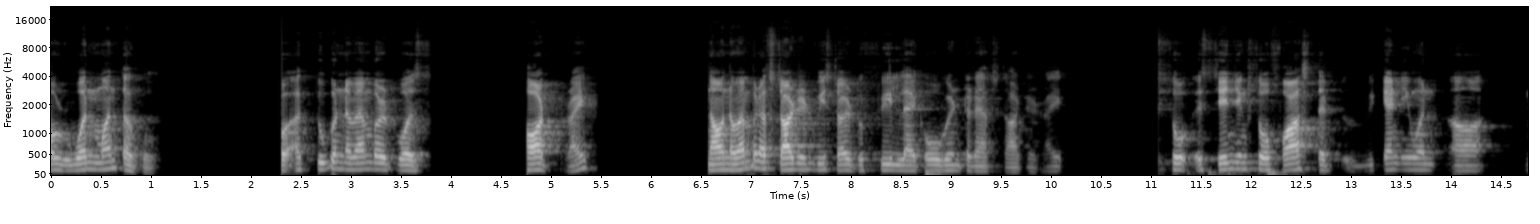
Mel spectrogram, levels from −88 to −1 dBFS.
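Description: After each pause the output wakes too late, so the first part of the next phrase is swallowed: a clipped start after a pause at 1.73–2.31 s (before "october november it was"), 4.19–4.76 s, 6.01–6.58 s (before "now november have started") and 10.43–11.07 s (after "started right", before "so is changing so"). Each loses about 0.57–0.64 s. On a waveform, flat silence gives way to full-level signal with no onset, and the spectrogram shows energy starting as a hard vertical edge.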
